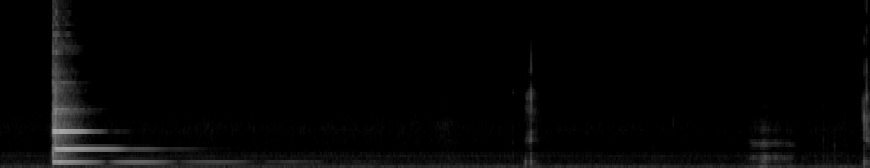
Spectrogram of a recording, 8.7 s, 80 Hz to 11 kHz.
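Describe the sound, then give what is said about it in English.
A meditation gong is struck once to close a meditation session, giving a bright metallic hit that rings on in a steady, humming tone and fades away over a few seconds. Faint clicks and rustles follow in the quiet. “After the 3rd gong, please come out of meditation gently.”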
